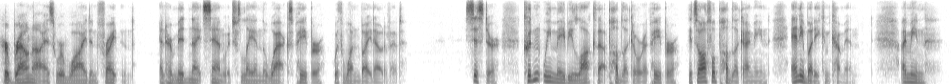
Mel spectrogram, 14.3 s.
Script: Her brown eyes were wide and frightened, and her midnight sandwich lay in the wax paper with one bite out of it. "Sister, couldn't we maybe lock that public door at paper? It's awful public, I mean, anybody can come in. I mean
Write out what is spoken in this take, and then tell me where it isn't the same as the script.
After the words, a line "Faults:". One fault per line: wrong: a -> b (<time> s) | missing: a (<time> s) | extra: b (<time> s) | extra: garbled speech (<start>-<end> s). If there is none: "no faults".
Her brown eyes were wide and frightened, and her midnight sandwich lay in the wax paper with one bite out of it. "Sister, couldn't we maybe lock that public door at paper? It's awful public, I mean, anybody can come in. I mean
Faults:
no faults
